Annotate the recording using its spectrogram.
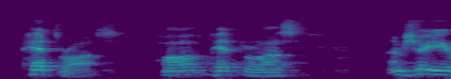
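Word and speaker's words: Πέτρος: how i picture this man petros notice the accent on the first syllable now one of the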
